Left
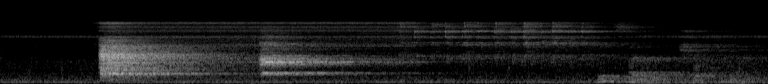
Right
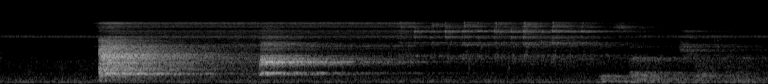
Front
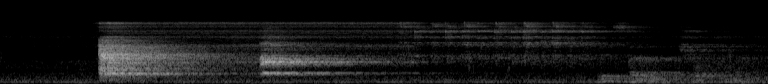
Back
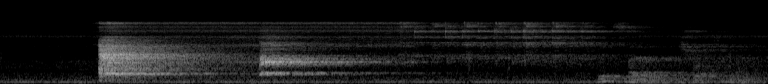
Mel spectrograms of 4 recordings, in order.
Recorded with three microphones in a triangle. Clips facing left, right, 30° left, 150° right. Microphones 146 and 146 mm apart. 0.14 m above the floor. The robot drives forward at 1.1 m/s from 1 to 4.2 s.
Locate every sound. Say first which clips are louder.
1.0 s a baby crying: even, back 1 dB; 90° right, 2.5 m; by 2.7 s 130° right, 3 m
4.0 s scissors: left 1 dB, even; 145° left, 2.5 m; by 5.8 s 150° left, 2.5 m
5.9 s a man speaking: left 2 dB, back 1 dB; 140° left, 2.5 m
